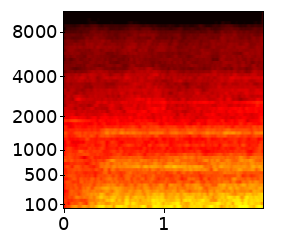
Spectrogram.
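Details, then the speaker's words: Bus conversion furnace (diesel heater) just fired up for the heating system, water still cold so no warm air from the vents yet; steady fan whoosh, constant faint high whine and even low rumble, no pulsing or sputter; normal operation. "heater just fired up hopefully you can hear that there's no warm air coming out of the out of the vents yet obviously cuz the water is so cold"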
